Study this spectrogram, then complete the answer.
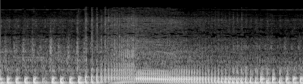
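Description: A Honda CRF 150 motorcycle fitted with a BRT Juken 5 ECU idles close by with a fast, choppy putter, then revs up smoothly with a rising pitch before settling back into the rapid idle beat.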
